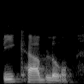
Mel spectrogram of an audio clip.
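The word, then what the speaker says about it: Bikablo: And if you take the first syllables of those words and put them together, it's bablau.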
